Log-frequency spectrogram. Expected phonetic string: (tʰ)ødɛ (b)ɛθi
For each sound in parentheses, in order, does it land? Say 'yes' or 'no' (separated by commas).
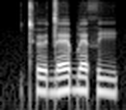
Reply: yes, yes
